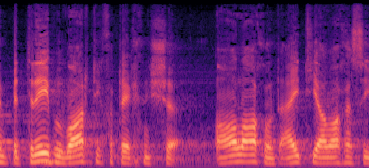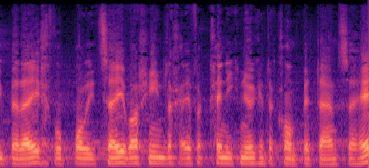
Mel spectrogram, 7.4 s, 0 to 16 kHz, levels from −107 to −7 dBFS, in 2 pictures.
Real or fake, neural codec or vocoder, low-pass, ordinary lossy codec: real; none; 14.4 kHz; none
